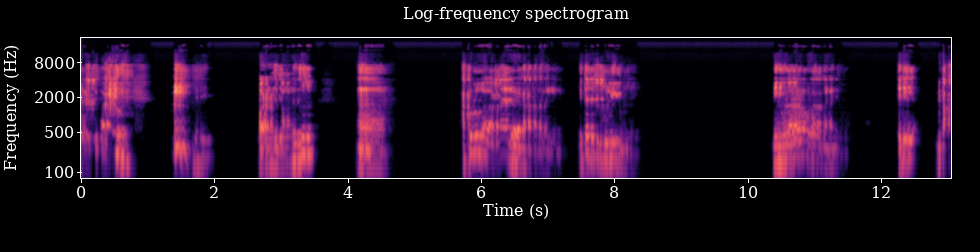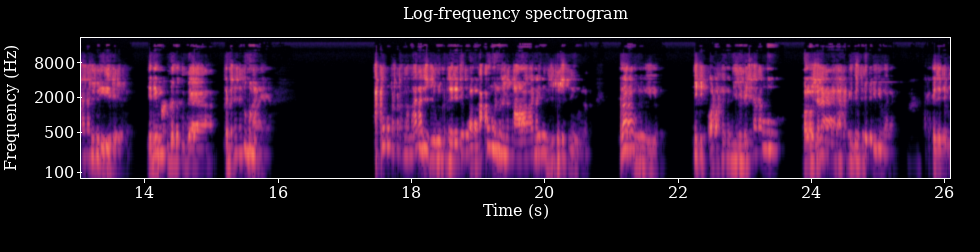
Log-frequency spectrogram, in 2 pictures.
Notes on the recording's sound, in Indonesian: mohon maaf untuk kualitas audio yang cukup buruk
